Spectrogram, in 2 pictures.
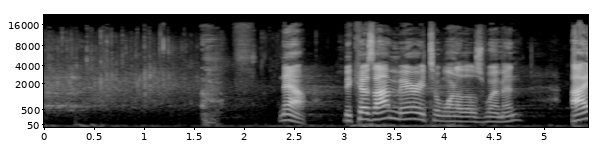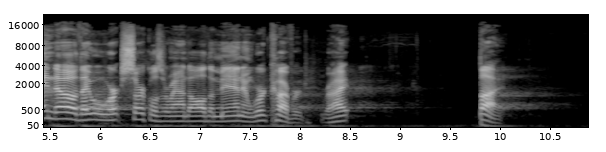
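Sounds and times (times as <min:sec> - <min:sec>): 
audience clapping: 0:00.0 - 0:03.0
speech: 0:02.4 - 0:08.6, 0:09.8 - 0:10.1.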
